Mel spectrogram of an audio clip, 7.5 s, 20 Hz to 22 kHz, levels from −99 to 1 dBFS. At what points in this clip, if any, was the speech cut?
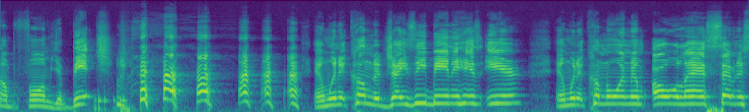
3.0 s

